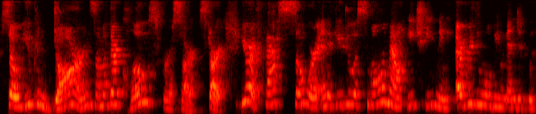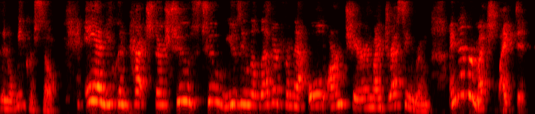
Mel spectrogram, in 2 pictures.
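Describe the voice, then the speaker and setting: A woman voicing a calm, clever, food-loving male mouse who speaks in a reassuring, measured way, in a storybook reading. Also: sits high, voice pushed up. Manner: reassuring, measured and pleased with himself. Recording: roomy echo.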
